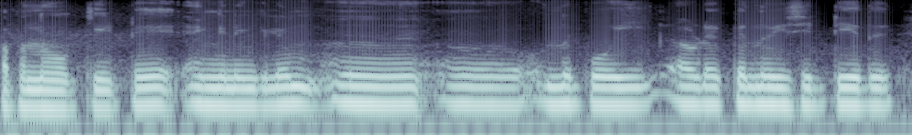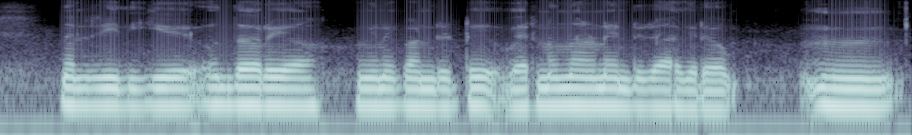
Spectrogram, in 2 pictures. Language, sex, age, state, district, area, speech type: Malayalam, male, 18-30, Kerala, Wayanad, rural, spontaneous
